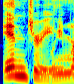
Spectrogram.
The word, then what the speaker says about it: Indri: How do you spell that again? Indri? – Indri. I-N-D-R-I or Babakoto.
